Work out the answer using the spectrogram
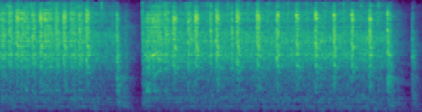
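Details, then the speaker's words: Motorcycle that won't start, with a good spark confirmed: dry, fast crackling ticks as the engine spins over on the starter and never catches; the electrics are ruled out, and an oil-fouled or carbon-fouled spark plug is suspected. "Okay பக்காவது okay அப்போ electrical பிரச்சனைல்லாம் கிடையாது. இது வந்து ஸ்பார்ட் plug ஓகேவா ஸ்பார்ட் plug கண்டிப்பா oil வச்சிருக்கலாம்."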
